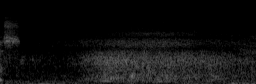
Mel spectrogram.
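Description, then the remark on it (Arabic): Waves wash steadily onto a beach in a broad, rushing surge that swells and holds, with a short splash at the start and no voices. “بعد الأزمة السورية تحول هذا الصوت من صوت شاطئ لصوت بذكرنا بسوريا والحرب واللاجئين”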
